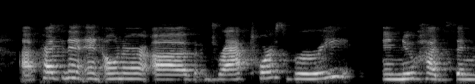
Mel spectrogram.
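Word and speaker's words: Draught: thank you that's pronounced draft correct it's spelled d-r-a-u-g-h-t but pronounced draft yeah one of our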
